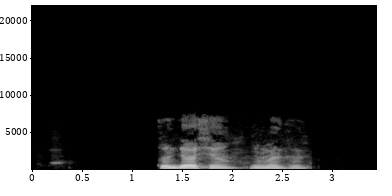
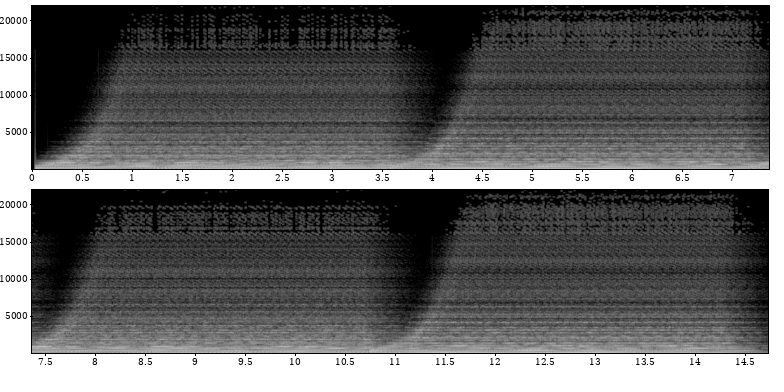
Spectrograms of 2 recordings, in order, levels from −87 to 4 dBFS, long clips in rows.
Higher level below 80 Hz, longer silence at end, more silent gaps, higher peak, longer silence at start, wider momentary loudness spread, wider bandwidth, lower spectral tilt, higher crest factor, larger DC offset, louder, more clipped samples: second, -60 dBFS vs -34 dBFS; first, 0.7 s vs 0 s; first, 0.72-1.02 s, 1.09-1.20 s vs none; first, -2 dBFS vs -8 dBFS; first, 0.2 s vs 0 s; first, 14 LU vs 3 LU; second, 7.4 kHz vs over 20 kHz; first, -7 dB/octave vs -5.5 dB/octave; first, 20 dB vs 14 dB; neither; about the same, -21 LUFS vs -22 LUFS; neither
